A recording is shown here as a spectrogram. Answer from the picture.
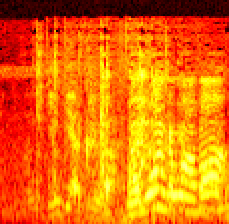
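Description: A few sharp clinks of dishes and utensils, then voices talking from about a second in.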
